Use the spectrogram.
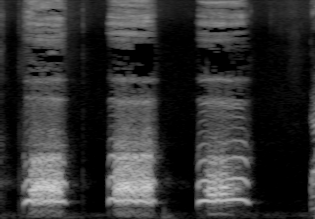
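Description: A person imitates a koala with three deep, groaning grunts, each about half a second long, loud and close with short pauses between.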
